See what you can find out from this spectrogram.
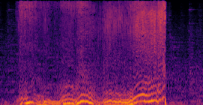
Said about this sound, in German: der Reißverschluss des Leichensacks wird zugezogen.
